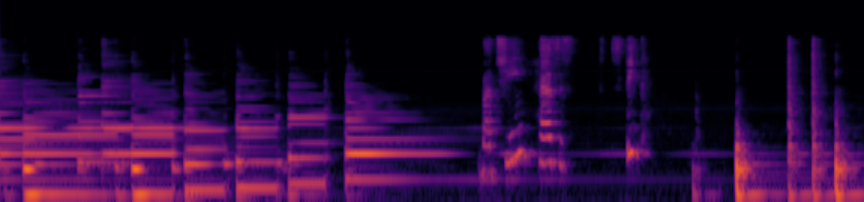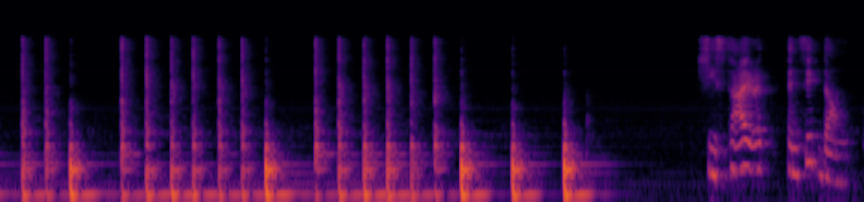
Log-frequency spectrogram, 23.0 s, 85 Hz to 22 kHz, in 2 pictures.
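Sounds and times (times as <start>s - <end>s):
plucked guitar melody: 0.0s - 6.4s, 9.2s - 19.6s.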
